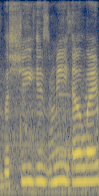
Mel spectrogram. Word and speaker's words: Elay: The she is me, LA, pronounced like LA, like the city.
